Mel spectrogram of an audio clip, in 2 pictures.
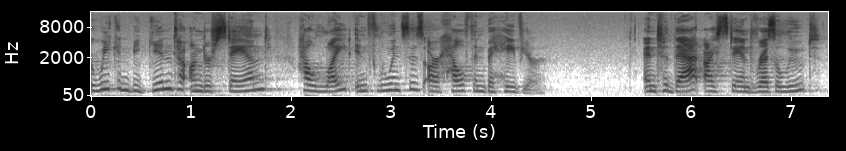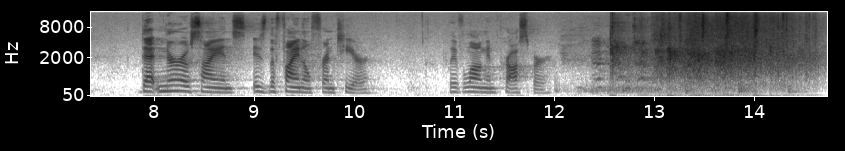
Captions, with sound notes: we can begin to understand how light influences our health and behavior. And to that I stand resolute that neuroscience is the final frontier. Live long and prosper. [LAUGHTER] [APPLAUSE]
